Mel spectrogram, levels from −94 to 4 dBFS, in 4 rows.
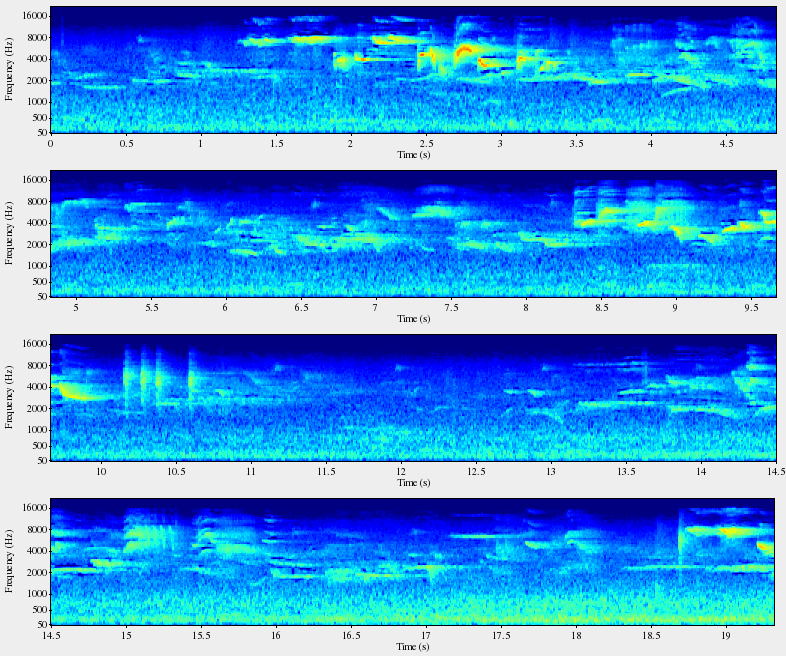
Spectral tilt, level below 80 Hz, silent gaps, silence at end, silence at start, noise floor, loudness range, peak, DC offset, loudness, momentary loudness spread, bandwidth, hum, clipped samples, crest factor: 1 dB/octave; -76 dBFS; none; 0 s; 0 s; -50 dBFS; 21 LU; -4 dBFS; under 0.1%; -23 LUFS; 23 LU; 16 kHz; none; under 0.1%; 26 dB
